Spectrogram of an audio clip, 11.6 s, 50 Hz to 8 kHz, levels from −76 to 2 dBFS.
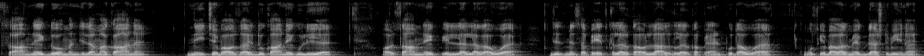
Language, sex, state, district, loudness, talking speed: Hindi, male, Rajasthan, Nagaur, -20 LUFS, 180 wpm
